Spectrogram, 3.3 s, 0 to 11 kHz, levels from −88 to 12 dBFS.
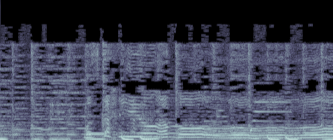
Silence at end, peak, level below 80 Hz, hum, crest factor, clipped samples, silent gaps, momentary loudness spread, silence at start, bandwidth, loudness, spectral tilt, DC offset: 0 s; 0 dBFS; -22 dBFS; none; 12 dB; under 0.1%; none; 8 LU; 0 s; 9.2 kHz; -12 LUFS; -5.5 dB/octave; under 0.1%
